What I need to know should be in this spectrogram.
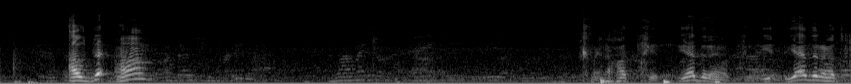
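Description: An elderly man speaks with animation into a microphone, with pauses.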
